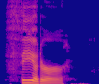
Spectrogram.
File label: "theater", English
